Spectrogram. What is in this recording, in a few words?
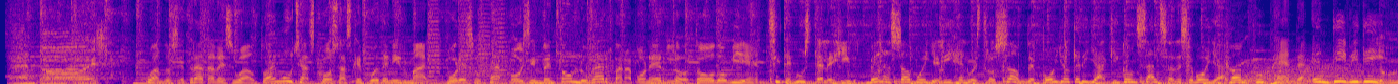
spanish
